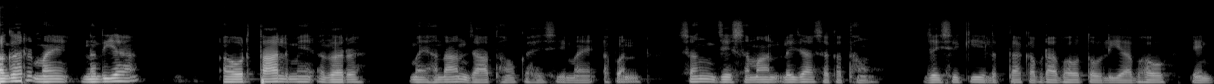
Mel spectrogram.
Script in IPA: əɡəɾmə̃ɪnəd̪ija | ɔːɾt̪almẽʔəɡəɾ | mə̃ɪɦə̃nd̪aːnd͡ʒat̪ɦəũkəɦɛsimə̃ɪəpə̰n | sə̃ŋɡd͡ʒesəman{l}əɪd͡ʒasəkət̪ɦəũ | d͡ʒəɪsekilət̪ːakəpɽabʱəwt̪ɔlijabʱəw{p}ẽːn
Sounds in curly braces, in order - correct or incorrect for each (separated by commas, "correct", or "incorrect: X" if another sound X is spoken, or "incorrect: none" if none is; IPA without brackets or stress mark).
correct, correct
